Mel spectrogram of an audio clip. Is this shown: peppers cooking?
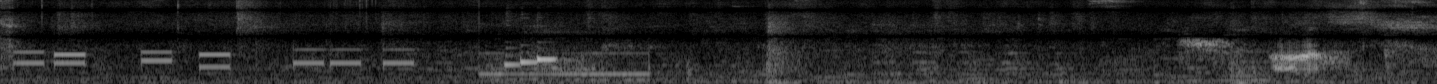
no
